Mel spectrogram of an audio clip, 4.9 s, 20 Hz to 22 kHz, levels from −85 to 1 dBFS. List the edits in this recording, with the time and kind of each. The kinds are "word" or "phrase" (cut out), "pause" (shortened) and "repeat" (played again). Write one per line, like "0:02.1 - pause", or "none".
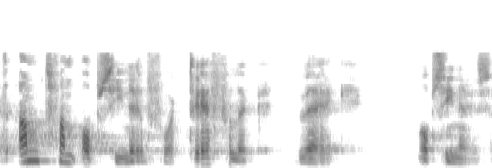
0:01.5 - phrase
0:02.8 - pause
